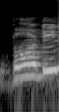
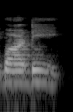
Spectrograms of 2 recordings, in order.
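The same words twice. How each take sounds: First: बॉडी as "bo-dee", louder; बॉडी read with o as spelt; wrong closed o. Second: बॉडी as "baw-dee", pitched lower; बॉडी with vowel between aa and o; correct open vowel. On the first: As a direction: punch out बॉडी with a long pure o. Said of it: "बॉडी नहीं पढ़ते इसको". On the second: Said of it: "हम क्या पढ़ते हैं". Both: Shown as a demonstration.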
